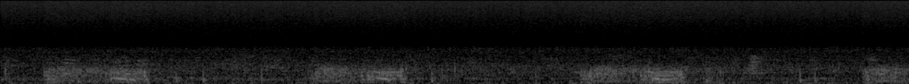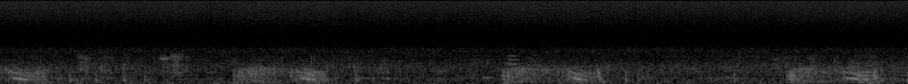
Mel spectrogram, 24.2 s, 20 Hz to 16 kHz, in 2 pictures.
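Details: Real mechanically ventilated patient's chest: regular ventilator breaths, about 17 a minute, each carrying a brief low musical wheeze from narrowed airways.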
